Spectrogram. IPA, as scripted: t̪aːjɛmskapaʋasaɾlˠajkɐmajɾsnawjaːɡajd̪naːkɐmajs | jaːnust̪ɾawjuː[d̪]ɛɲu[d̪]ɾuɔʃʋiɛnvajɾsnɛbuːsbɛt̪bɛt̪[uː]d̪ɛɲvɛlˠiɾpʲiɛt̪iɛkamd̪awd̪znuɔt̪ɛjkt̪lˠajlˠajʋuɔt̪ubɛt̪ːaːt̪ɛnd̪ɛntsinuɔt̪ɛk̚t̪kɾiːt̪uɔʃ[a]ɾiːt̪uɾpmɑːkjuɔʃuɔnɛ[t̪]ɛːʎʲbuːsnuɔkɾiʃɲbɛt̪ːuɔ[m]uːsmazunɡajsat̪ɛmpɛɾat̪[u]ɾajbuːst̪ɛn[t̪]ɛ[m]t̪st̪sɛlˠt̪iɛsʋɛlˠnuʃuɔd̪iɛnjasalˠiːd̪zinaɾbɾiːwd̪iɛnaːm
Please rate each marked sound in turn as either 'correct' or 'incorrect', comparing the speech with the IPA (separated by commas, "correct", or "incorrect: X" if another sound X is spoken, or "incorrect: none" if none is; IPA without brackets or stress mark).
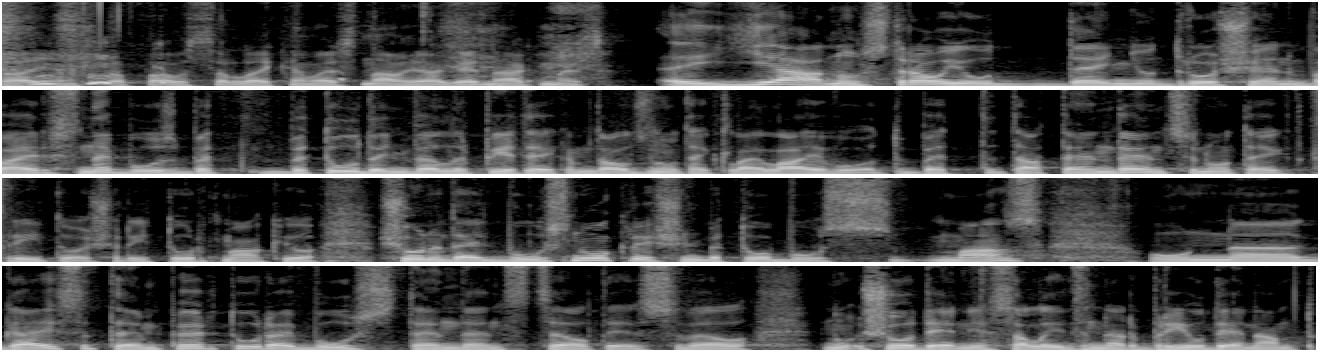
correct, correct, correct, correct, incorrect: d̪, incorrect: b, incorrect: uː, incorrect: d̪, incorrect: n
